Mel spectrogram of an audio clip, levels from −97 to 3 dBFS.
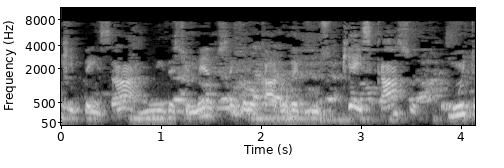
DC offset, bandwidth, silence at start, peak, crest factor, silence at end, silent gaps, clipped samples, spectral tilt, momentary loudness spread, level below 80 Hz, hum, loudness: under 0.1%; 8 kHz; 0 s; -6 dBFS; 14 dB; 0 s; none; under 0.1%; -5.5 dB/octave; 5 LU; -52 dBFS; none; -20 LUFS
